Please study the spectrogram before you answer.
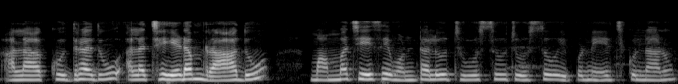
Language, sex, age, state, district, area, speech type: Telugu, female, 45-60, Telangana, Nalgonda, urban, spontaneous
